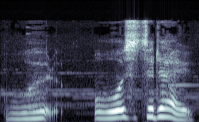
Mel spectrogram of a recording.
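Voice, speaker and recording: A woman's voice: mid-range voice, extremely slow, dark tone, soft background music. A woman doing a sulky teenage boy. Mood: groggy. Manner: sullen, protesting. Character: guilty, sulking teenage boy.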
